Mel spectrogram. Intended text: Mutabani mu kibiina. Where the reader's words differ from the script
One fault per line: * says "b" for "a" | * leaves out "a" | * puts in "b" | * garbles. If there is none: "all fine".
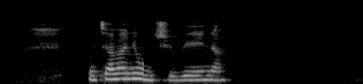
all fine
